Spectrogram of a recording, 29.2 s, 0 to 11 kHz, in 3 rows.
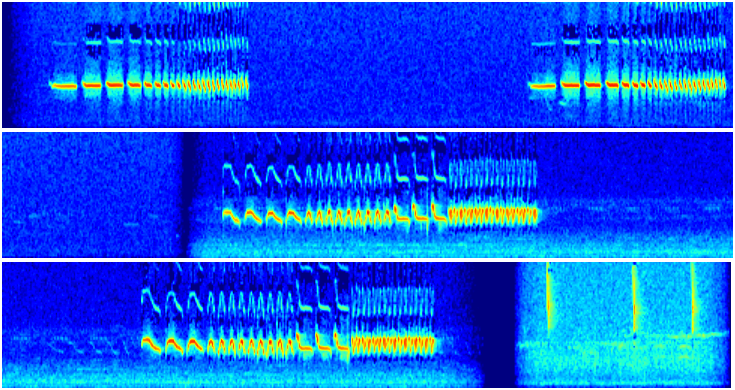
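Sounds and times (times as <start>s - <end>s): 
Field Sparrow: 0.4s - 5.8s, 6.9s - 25.8s, 26.4s - 29.2s.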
